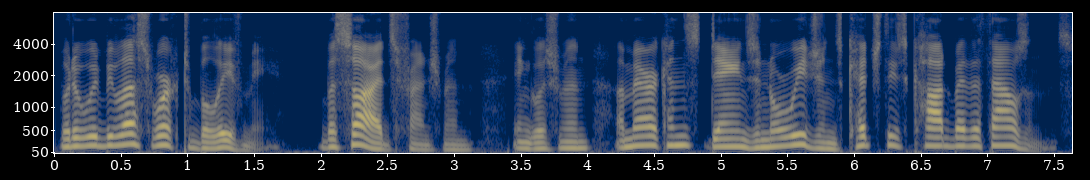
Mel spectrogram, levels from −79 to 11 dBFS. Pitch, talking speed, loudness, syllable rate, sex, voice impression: 150 Hz, 175 wpm, -19 LUFS, 5.4 syllables/s, male, very masculine, very adult-like, thick, tensed, slightly powerful, bright, slightly soft, clear, fluent, cool, intellectual, very refreshing, sincere, calm, friendly, reassuring, slightly unique, elegant, slightly wild, sweet, lively, kind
